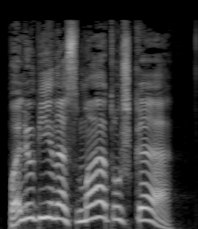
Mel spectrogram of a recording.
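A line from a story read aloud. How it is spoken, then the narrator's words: Loud wailing yell. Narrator (Russian): вопил Ванька Булгаков, секретарь преображенский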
